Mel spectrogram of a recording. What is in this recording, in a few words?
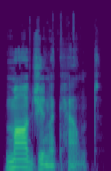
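"margin account", English, British English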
